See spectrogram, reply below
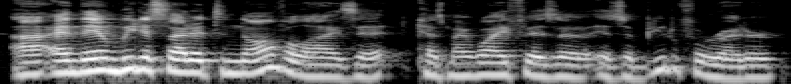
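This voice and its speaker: A man's voice: a little high, fast talker, dark tone. A middle-aged man from Western Canada with a slight Canadian accent, chatting as a podcast guest with many fillers, restarts and joking asides. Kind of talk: casual interview chat.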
